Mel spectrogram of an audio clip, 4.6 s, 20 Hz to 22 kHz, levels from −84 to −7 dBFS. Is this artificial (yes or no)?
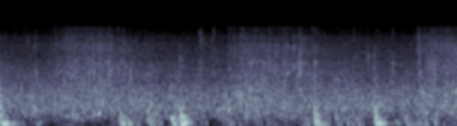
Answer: no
